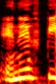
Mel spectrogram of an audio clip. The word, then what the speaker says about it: NFP: そうですね、あの雇用統計、皆さんが注目される非農業部門就労者数、ノンファンペイロールで N. F. P. って読みます。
